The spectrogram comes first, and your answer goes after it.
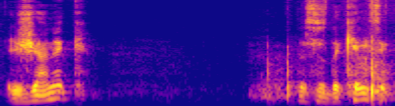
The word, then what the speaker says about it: Canik: the front it is the Kanak properly pronounced genic this is the case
